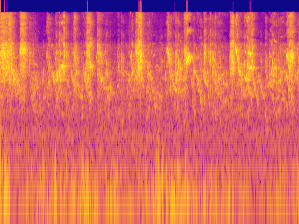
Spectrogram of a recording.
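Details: Budgerigars chattering: dense, rapid scratchy chirps and squawks overlap almost without pause, with a low rumble underneath.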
